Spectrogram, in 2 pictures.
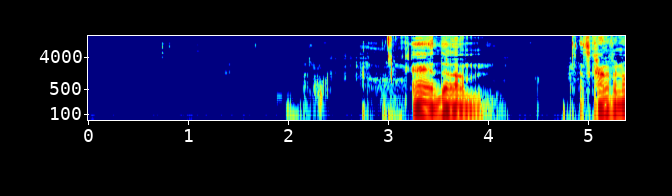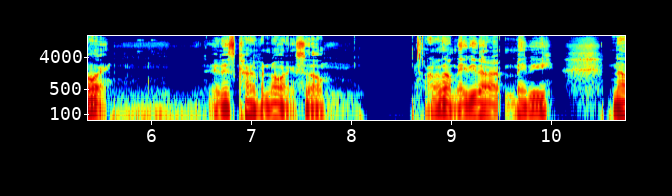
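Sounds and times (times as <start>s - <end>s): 
person sipping wine from a glass: 2.0s - 3.2s
person swallowing wine: 2.0s - 3.2s
speech: 3.2s - 4.0s, 4.9s - 5.7s, 6.6s - 7.8s, 8.6s - 10.7s.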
